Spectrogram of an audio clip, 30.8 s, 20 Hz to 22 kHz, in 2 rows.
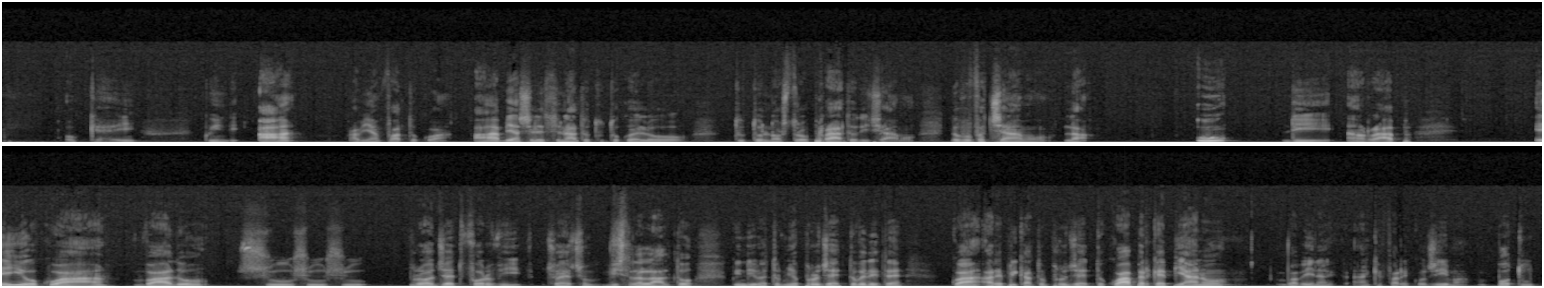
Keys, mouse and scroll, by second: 4.4 a, 11.5 u.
